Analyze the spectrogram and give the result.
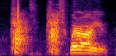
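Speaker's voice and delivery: angry. Reading a story, narrator gives the rabbit's call for pat: angry. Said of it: "Next came an angry voice, the rabbit's".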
